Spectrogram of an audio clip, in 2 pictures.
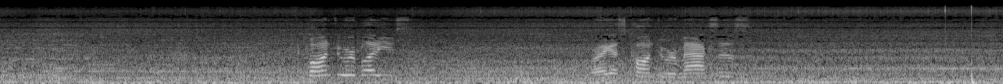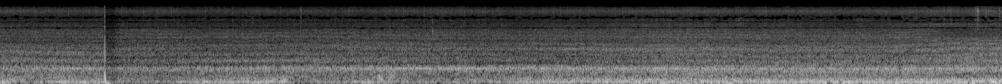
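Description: A diesel combine harvester rumbles as it harvests a field.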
